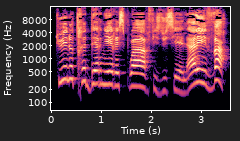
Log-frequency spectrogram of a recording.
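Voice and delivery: loud, slow invocation ending in a command; impassioned send-off. Acted. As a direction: urge it onward with force. Chief launches his last raven.

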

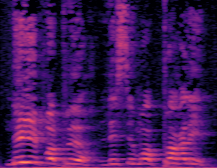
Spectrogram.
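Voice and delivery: loud projected plea, pitch up a little; loud stage plea. Acted. Young actor as Folko calming the crowd, loudly projected. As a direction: project it to the back row, urging calm. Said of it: "Je suis Folko".

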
